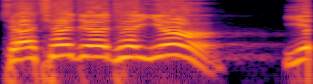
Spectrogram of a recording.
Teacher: च, छ, ज, झ, य पांच वर्ण ऐसे हैं जिनका उच्चारण स्थान तालु है और आभ्यंतर प्रयत्न स्पष्ट है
